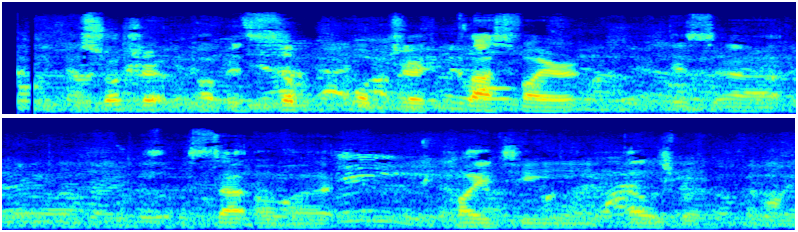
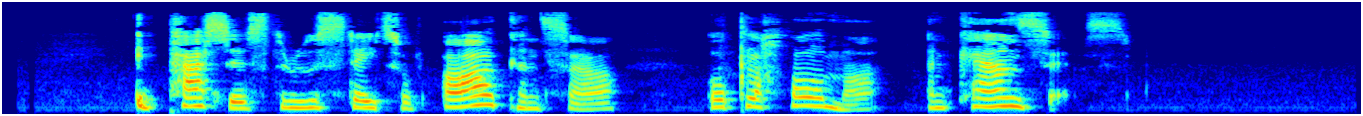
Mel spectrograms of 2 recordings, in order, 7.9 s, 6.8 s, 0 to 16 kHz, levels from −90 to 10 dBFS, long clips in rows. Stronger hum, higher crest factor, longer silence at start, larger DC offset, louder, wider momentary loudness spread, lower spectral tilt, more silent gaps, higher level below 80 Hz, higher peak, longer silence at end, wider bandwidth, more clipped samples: neither; about the same, 24 dB vs 22 dB; second, 0.05 s vs 0.65 s; neither; second, -30 LUFS vs -21 LUFS; about the same, 16 LU vs 17 LU; about the same, -3.5 dB/octave vs -3.5 dB/octave; neither; about the same, -78 dBFS vs -74 dBFS; second, -6 dBFS vs -2 dBFS; second, 0 s vs 1.2 s; about the same, 11.5 kHz vs 11.5 kHz; neither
